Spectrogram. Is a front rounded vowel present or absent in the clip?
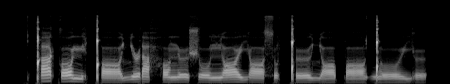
absent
